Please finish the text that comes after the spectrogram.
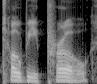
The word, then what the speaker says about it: Tobii: Her name is Toby Renee, and she works for a company called Toby Pro. It's spelled Tobii. It's a Swedish company, so she gets to do a lot of traveling.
